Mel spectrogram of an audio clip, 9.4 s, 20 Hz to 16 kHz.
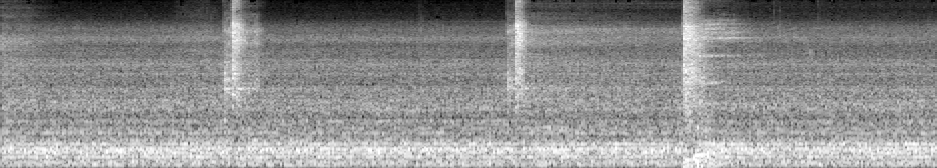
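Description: Long Island Rail Road M7 electric railcar running, heard from inside its small restroom: a steady rumble and hum, broken by three short hisses about two, five and seven seconds in. The last hiss comes with a low thud.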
